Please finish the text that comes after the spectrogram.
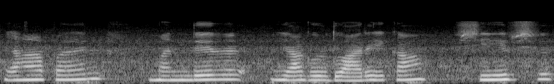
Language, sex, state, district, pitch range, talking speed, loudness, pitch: Hindi, male, Madhya Pradesh, Dhar, 200-225 Hz, 75 wpm, -15 LUFS, 210 Hz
